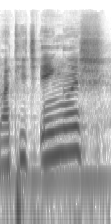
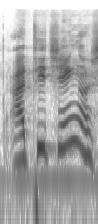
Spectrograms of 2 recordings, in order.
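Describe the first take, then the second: First: Said in the usual way. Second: Light Mexican accent, pitched higher. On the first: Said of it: "speak like this". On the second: Shown as a demonstration. Missionary mimicking her Mexican students, a light Mexican accent. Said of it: "Mexican kids that speak like this".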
